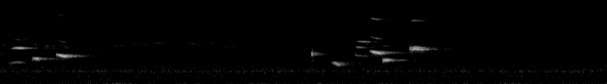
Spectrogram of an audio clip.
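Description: Kauaʻi ʻōʻō (ʻōʻōʻāʻā) song from a field recording: two short phrases of clear, flute-like whistled notes, one right at the start and another about three seconds in, over a steady faint hiss.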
